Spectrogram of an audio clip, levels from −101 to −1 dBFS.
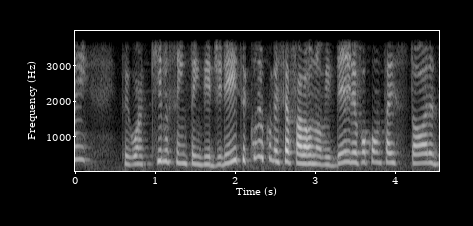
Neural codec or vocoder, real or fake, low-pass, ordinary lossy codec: codec, 16 kHz, about 1 kbps, DyCAST, with the encoder's durations; fake; 3.6 kHz; none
